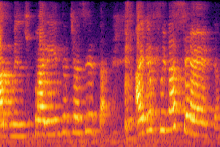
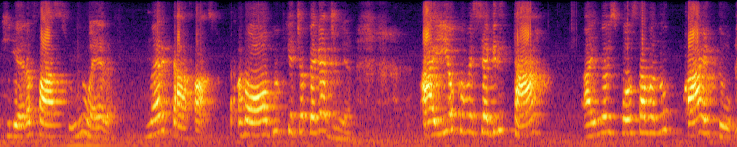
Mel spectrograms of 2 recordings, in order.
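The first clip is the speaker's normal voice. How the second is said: ordinary talk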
